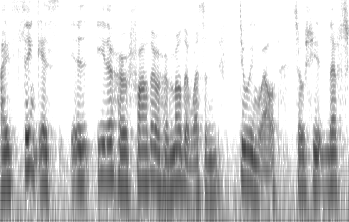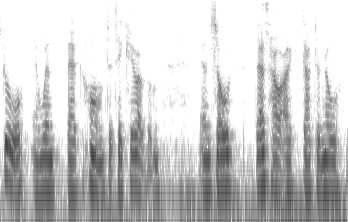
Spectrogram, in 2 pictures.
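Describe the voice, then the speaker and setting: A woman with a very deep, low pitch and a dark, mellow tone talks at a fairly slow pace, with ordinary pitch variation, vocal fry, and long, frequent pauses. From China. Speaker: retired medical researcher. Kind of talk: interview. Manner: halting.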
